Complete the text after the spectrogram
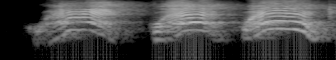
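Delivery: high, repeated quacks; alarmed duck quack. Acted. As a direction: quack in a panic.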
